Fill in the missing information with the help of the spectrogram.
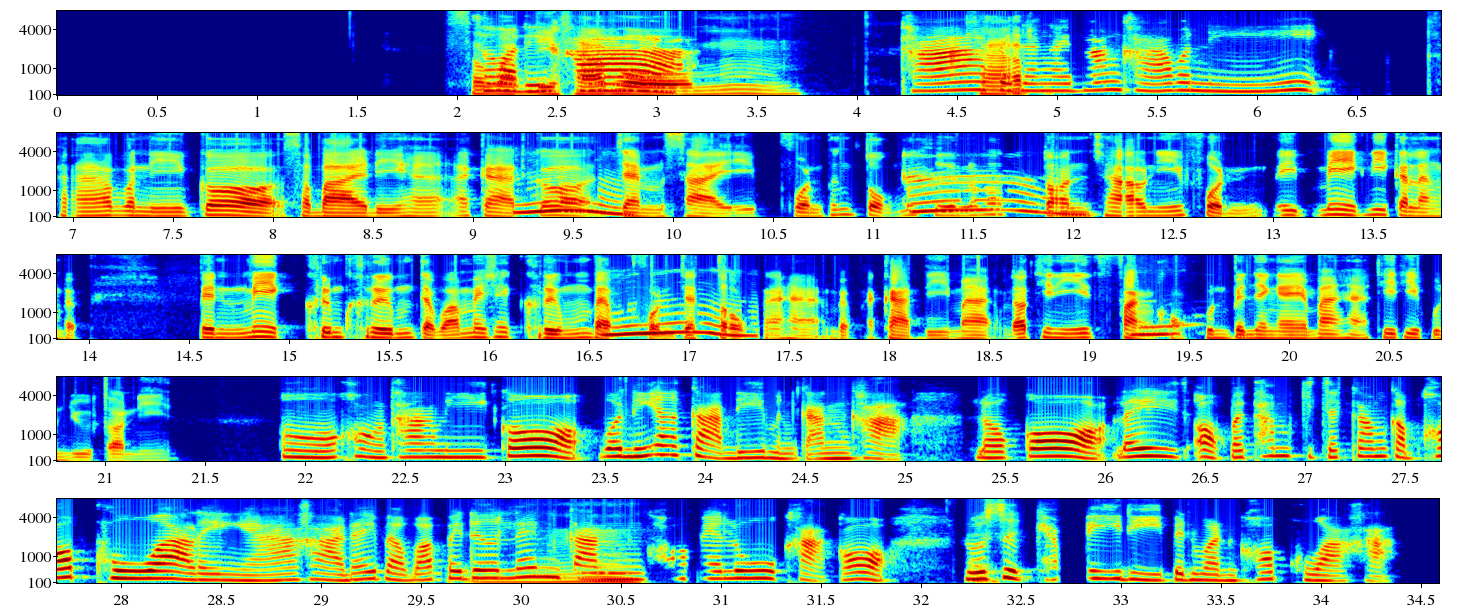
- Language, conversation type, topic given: Thai, unstructured, เคยมีช่วงเวลาไหนที่ความรักทำให้คุณมีความสุขที่สุดไหม?
- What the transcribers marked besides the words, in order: distorted speech; other background noise; tapping; other noise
